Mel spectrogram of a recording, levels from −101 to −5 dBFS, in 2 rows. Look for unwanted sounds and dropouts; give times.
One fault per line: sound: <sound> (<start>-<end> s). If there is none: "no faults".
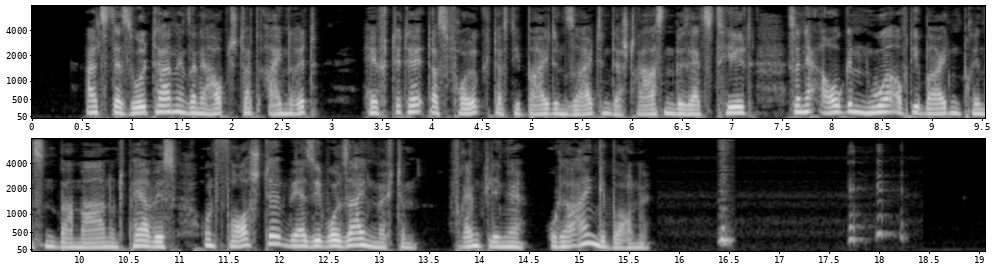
sound: whoosh (16.4-16.6 s)
sound: laugh (17.7-18.3 s)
